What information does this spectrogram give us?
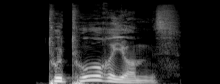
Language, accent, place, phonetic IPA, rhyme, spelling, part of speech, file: German, Germany, Berlin, [tuˈtoːʁiʊms], -oːʁiʊms, Tutoriums, noun, De-Tutoriums.ogg
- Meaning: genitive singular of Tutorium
